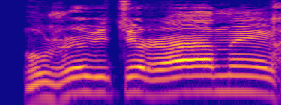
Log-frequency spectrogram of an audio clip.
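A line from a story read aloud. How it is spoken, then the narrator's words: Snorting. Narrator (Russian): хмыкнул Клифф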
